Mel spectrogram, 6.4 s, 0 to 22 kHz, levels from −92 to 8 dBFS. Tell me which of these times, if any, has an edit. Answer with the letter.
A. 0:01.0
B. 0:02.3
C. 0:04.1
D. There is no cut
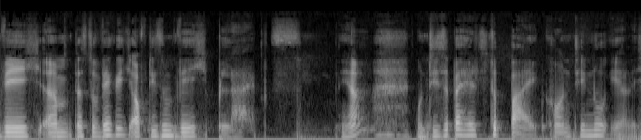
C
